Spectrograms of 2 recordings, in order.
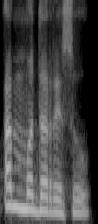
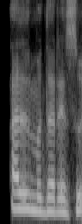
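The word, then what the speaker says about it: المدرس: Al-mudarrisu or am-mudarrisu? Al-mudarrisu, excellent. Al-babu or ababu? Ababu doesn't even make sense, right? It's difficult to pronounce it even.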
